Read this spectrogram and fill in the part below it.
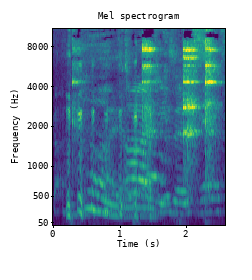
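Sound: glasses clinking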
